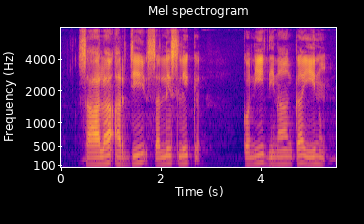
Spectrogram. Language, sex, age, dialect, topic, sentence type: Kannada, male, 18-24, Northeastern, banking, question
